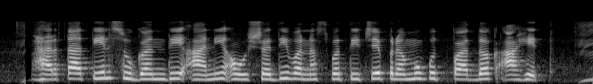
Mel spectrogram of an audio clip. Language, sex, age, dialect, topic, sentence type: Marathi, male, 18-24, Varhadi, agriculture, statement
